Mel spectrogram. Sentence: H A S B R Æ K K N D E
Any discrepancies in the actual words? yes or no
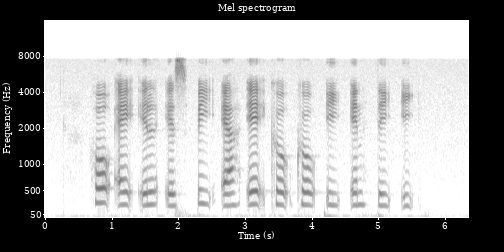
yes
